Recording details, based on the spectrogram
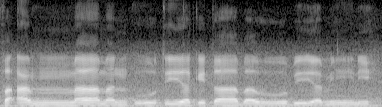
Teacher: میم مشدد ہے، میم مشدد میں غنہ ہوتا ہے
